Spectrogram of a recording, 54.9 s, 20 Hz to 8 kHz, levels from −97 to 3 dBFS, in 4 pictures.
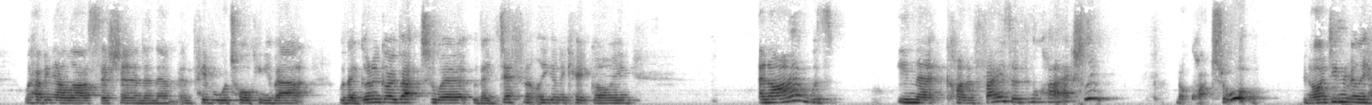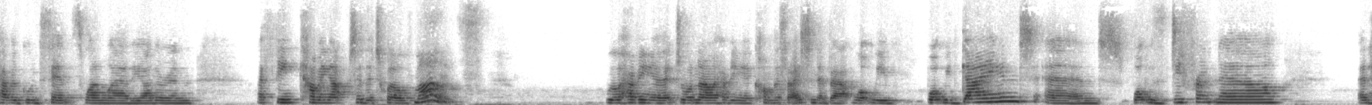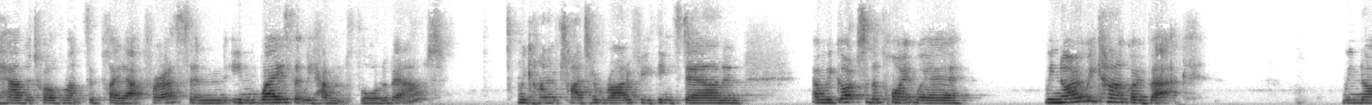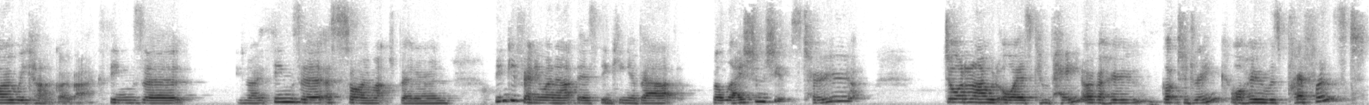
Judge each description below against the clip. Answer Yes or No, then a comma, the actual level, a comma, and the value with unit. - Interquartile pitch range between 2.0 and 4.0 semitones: Yes, average, 2.9 semitones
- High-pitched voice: Yes, high, 210 Hz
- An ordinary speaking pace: Yes, average, 185 wpm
